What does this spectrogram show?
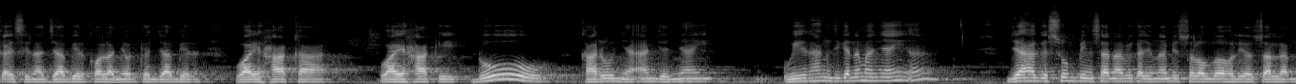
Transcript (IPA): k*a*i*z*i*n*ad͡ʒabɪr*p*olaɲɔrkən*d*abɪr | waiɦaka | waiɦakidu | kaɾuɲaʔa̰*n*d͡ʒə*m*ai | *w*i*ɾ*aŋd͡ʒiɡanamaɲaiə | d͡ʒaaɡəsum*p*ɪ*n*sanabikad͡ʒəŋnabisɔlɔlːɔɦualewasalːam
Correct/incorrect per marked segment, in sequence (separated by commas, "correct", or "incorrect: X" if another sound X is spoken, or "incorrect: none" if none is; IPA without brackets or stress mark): correct, incorrect: s, correct, incorrect: k, incorrect: d͡ʒ, correct, incorrect: ɲ, correct, correct, correct, incorrect: ŋ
